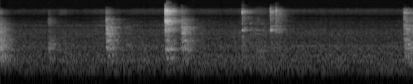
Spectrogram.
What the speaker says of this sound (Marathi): आता मी गॅस चालू करते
